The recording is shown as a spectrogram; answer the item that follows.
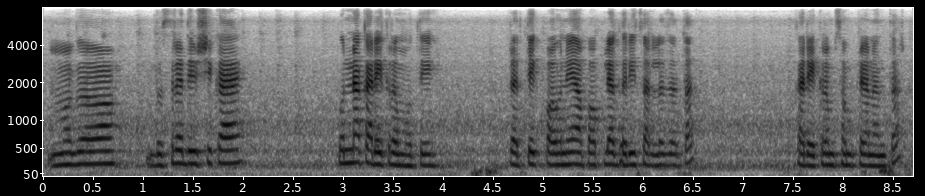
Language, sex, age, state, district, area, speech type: Marathi, female, 45-60, Maharashtra, Nagpur, rural, spontaneous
